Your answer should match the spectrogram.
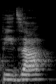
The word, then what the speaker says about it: pizza: The Z sound in Italian is a TS sound, like the one you find in bats. Ts. Ts. So that's how you pronounce pizza. It's not pizza, it's pizza. And also it's a double Z, so you want to put a little bit more emphasis onto this Z sound.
